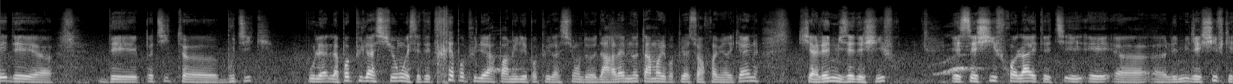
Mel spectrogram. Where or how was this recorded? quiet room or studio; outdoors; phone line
outdoors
